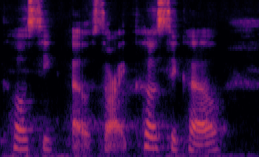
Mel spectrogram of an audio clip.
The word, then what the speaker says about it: Cosiogo: Often artists like Cosiogo, this is the Eastern Shoshone pronunciation, Cosico, who was also known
